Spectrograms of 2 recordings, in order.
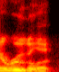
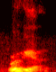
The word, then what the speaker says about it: arugula: I mean, Alex, say arugula. Rugia.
